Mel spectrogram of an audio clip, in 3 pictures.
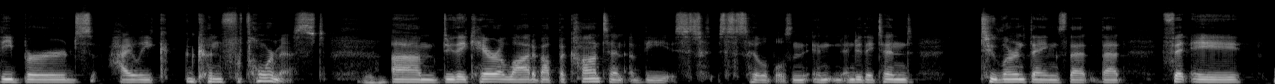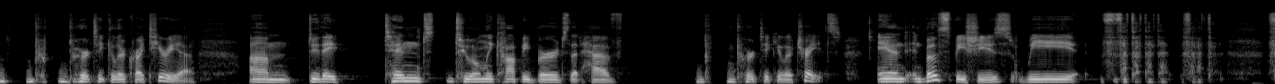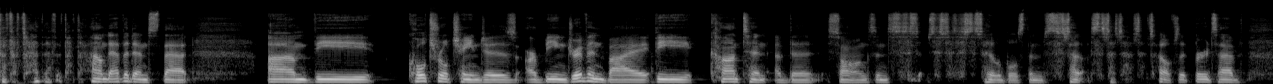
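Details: Adult male postdoctoral researcher, self-reported speech impediment audible throughout an interview; stuttering-like disfluency.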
